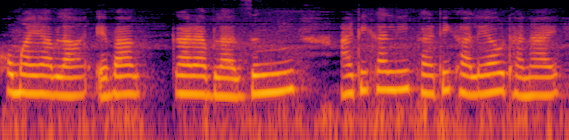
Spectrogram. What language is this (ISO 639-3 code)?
brx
